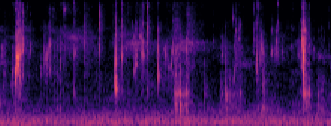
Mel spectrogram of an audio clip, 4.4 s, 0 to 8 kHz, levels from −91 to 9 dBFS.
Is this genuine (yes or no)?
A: yes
